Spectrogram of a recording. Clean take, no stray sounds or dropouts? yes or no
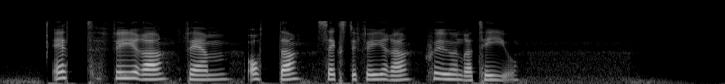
yes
